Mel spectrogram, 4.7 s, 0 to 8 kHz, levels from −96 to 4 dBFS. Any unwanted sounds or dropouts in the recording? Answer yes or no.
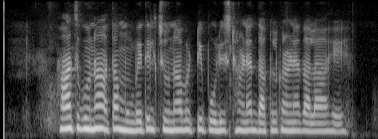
no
